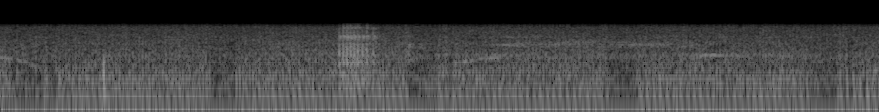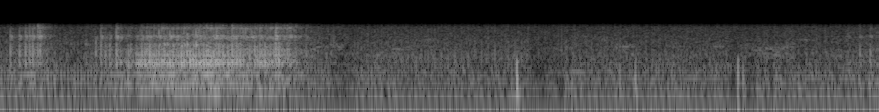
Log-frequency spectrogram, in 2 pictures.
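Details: Rough, fluttering snore with a louder snorting breath midway, over a steady low rumble: snoring.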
